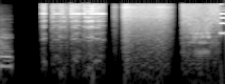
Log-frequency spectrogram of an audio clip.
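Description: Analog TV static sound effect: a hiss in choppy bursts broken by short silences, starting about half a second in.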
